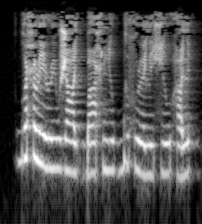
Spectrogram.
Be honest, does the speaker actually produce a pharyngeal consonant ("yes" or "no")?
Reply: yes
